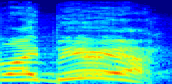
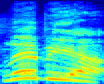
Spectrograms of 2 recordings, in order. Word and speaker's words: Libya: From the wonderful country of Liberia, I give you Libotics. Libya.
